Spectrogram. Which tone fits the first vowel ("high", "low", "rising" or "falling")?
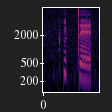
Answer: high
